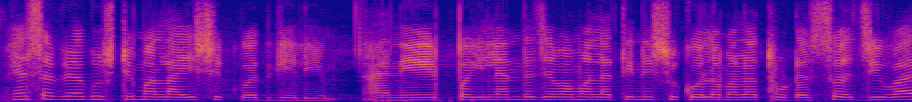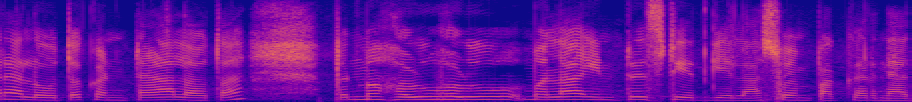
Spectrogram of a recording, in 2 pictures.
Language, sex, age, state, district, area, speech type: Marathi, female, 30-45, Maharashtra, Buldhana, rural, spontaneous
